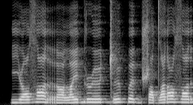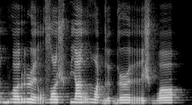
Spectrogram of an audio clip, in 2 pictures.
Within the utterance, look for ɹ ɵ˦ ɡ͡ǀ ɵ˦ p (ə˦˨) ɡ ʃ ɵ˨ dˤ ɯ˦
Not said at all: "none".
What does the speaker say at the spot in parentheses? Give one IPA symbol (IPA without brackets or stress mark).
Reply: ə˦˨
